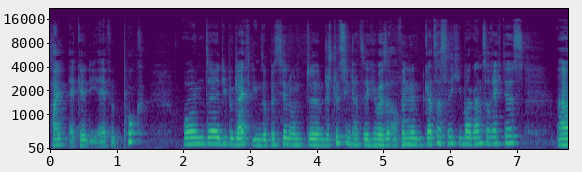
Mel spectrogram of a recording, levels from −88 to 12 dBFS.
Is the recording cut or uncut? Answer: uncut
